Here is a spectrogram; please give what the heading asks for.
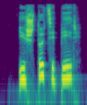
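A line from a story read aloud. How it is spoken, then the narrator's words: Quiet, breaking silence. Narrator (Russian): тихо спросила я, ломая тишину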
